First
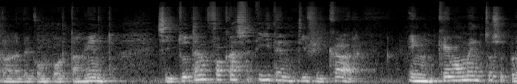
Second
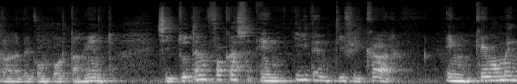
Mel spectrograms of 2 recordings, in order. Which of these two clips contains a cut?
first; 1 cut; at 2.6 s

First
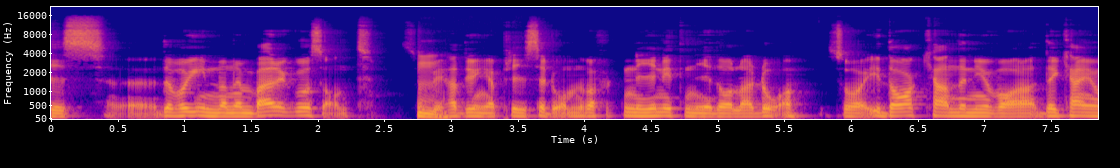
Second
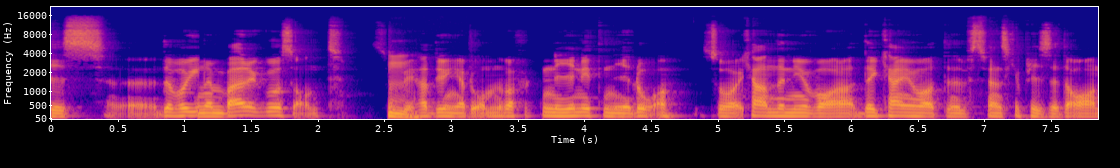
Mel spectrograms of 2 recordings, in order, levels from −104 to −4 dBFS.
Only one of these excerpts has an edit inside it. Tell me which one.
second; 4 cuts; at 1.1 s, 3.1 s, 4.4 s, 5.2 s

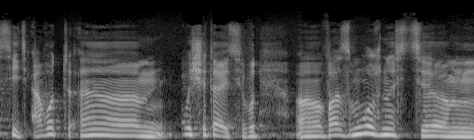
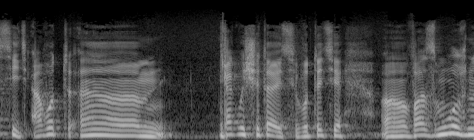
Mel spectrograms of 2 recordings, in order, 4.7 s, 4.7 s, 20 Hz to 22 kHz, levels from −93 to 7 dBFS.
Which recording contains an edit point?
first; 2 cuts; at 1.8 s, 2.6 s

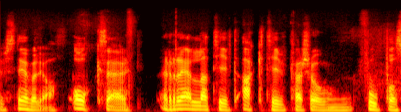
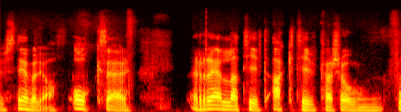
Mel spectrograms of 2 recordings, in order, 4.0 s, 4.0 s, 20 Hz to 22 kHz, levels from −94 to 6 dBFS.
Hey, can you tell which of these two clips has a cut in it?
first; 1 cut; at 1.4 s

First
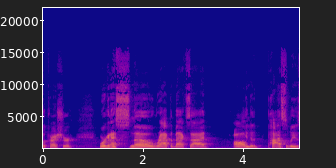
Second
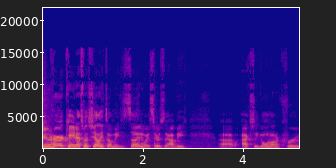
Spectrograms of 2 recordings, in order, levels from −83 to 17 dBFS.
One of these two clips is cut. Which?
first; 3 cuts; at 1.4 s, 2.5 s, 4.0 s

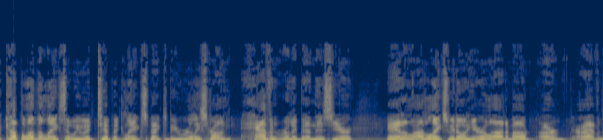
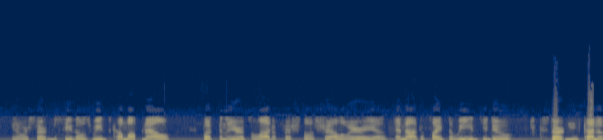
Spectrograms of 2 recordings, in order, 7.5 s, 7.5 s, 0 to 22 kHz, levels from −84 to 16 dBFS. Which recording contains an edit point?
second; 6 cuts; at 1.4 s, 2.7 s, 3.4 s, 4.9 s, 5.2 s, 6.0 s

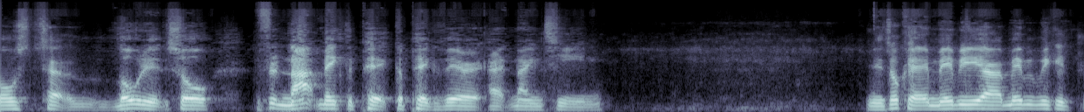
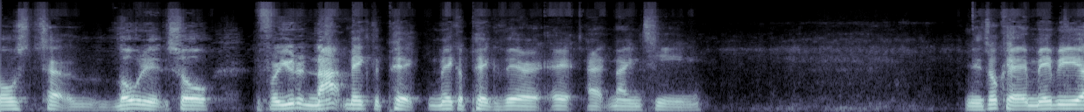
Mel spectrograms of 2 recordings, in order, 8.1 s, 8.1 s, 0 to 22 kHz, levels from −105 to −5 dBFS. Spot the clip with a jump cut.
first; 3 cuts; at 2.0 s, 3.0 s, 3.6 s

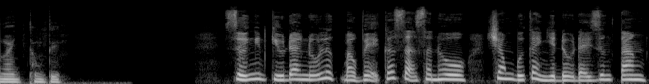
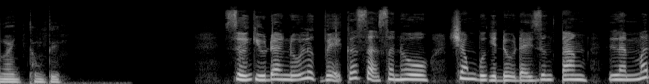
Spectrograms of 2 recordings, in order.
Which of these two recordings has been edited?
second; 3 cuts; at 2.5 s, 3.2 s, 4.9 s

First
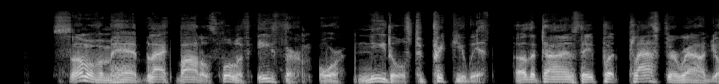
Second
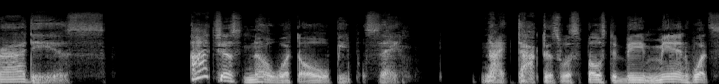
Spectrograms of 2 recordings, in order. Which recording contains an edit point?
first; 1 cut; at 5.0 s

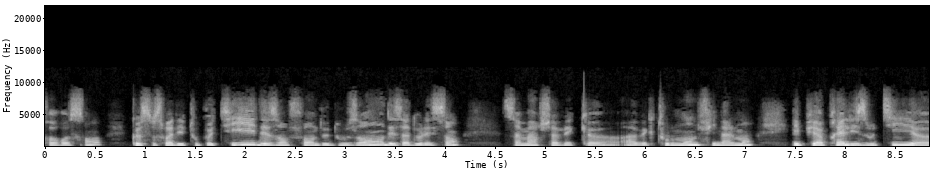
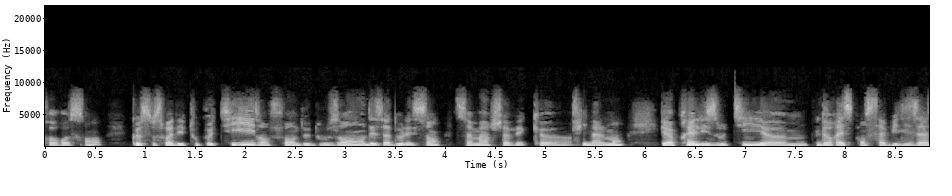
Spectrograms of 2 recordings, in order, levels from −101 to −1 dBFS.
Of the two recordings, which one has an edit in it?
second; 5 cuts; at 2.1 s, 4.1 s, 5.3 s, 6.2 s, 7.7 s

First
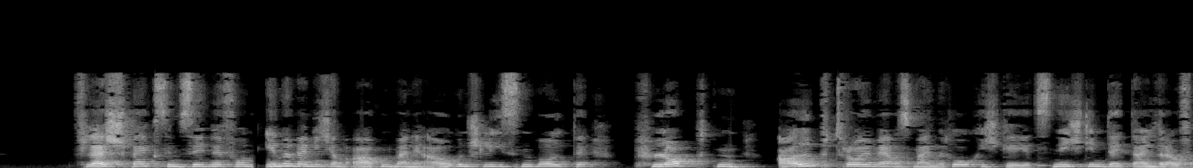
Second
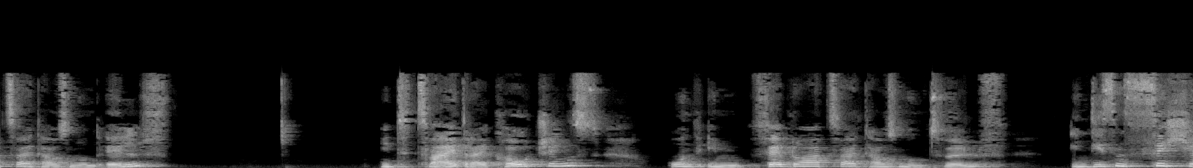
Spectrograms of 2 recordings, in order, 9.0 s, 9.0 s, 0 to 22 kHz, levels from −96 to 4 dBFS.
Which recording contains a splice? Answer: first; 2 cuts; at 1.9 s, 7.1 s

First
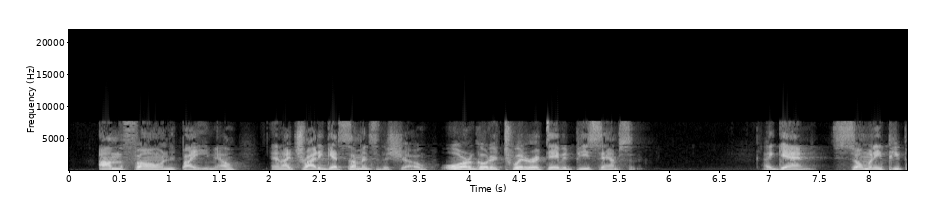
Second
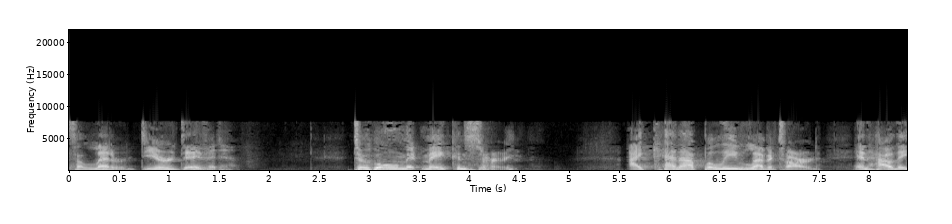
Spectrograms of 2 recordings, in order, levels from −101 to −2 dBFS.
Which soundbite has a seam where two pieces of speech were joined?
first; 2 cuts; at 1.1 s, 3.6 s

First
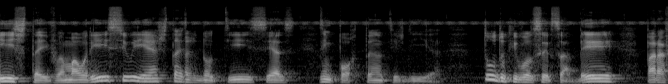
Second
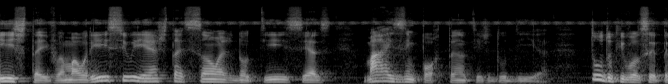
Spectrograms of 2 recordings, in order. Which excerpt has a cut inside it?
first; 4 cuts; at 1.8 s, 3.2 s, 4.0 s, 5.5 s

